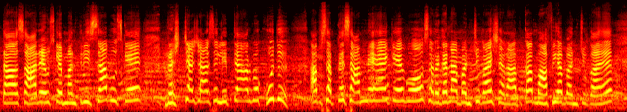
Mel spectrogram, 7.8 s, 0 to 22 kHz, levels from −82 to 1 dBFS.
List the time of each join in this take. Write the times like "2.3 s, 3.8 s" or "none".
none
